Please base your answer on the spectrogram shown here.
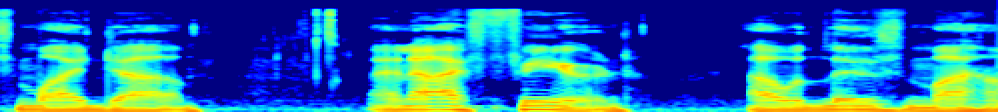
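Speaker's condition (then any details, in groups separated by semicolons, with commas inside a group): ALS; told condition is terminal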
